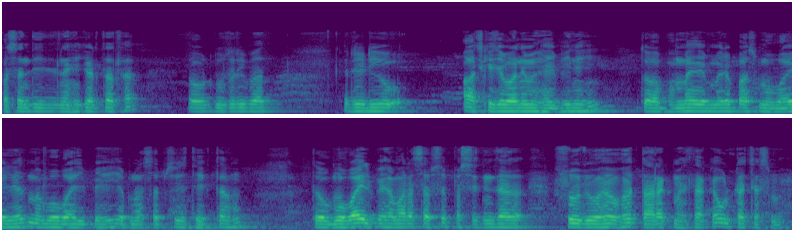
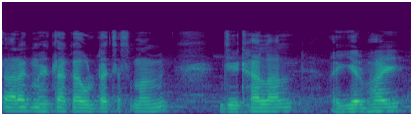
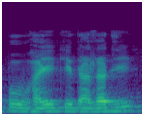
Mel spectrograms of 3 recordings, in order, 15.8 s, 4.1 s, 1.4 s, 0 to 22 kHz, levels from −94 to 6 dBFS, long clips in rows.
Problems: background sounds at intervals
